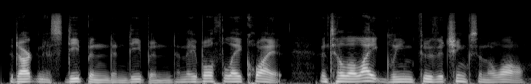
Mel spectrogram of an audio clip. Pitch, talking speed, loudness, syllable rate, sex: 115 Hz, 225 wpm, -20 LUFS, 5.7 syllables/s, male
